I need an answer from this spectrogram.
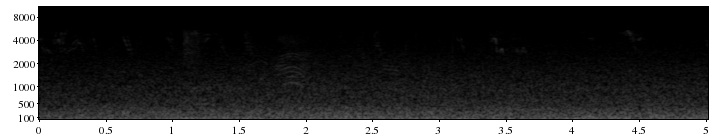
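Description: Outdoor park ambience: a steady low background rumble with scattered short bird chirps throughout and a brief call about two seconds in.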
